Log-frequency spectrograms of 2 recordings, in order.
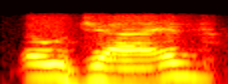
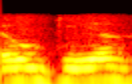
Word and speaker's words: ogive: our frequency polygon so this last one is pronounced ogive or plural ogives it's not oh give or gives um and these are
